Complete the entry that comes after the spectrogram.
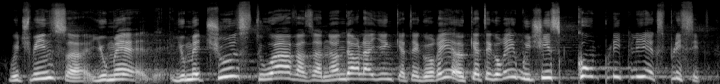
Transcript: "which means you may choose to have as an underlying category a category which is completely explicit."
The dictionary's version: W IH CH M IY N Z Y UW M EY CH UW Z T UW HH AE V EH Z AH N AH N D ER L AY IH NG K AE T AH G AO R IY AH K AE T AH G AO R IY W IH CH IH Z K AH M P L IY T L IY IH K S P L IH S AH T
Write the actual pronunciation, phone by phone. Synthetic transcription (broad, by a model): W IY CH M IY N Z Y UW M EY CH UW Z T UW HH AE V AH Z AH N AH N D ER L AY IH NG K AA T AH G AO R IY AH K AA T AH G AO R IY W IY CH IH Z K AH P L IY T L IY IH K S P L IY S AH T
